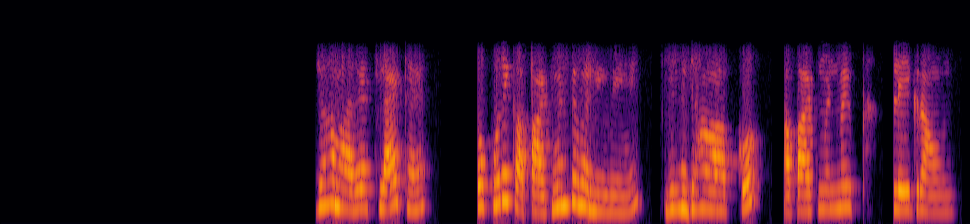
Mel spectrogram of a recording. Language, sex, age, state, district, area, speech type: Urdu, female, 18-30, Delhi, Central Delhi, urban, conversation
